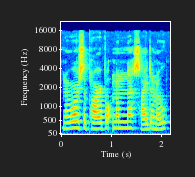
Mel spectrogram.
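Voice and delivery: ordinary talk, nothing marked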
